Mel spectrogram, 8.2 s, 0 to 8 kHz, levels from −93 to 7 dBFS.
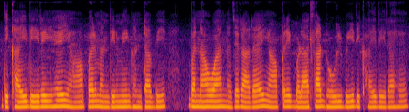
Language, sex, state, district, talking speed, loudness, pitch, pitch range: Hindi, male, Rajasthan, Jaipur, 200 wpm, -17 LUFS, 145 Hz, 145-150 Hz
